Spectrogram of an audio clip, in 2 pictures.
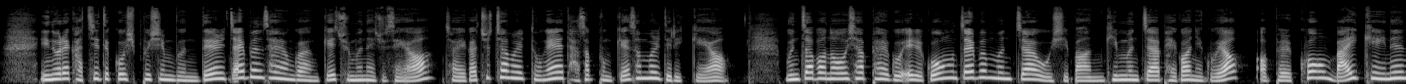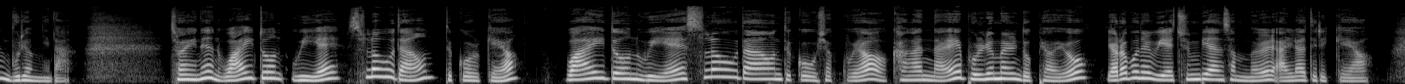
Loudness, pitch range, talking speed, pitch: -17 LUFS, 190-265 Hz, 320 characters per minute, 225 Hz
